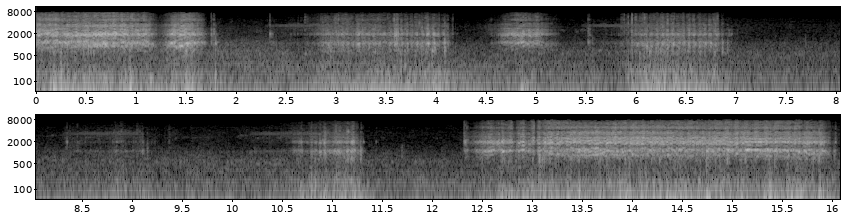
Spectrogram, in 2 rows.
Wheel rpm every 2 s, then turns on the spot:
70, 20, 10, 20, 0, 10, 70, 90.
2-4 6-8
